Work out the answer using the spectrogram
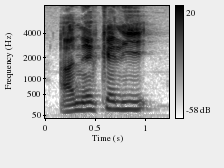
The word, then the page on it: anequelir: anequeli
